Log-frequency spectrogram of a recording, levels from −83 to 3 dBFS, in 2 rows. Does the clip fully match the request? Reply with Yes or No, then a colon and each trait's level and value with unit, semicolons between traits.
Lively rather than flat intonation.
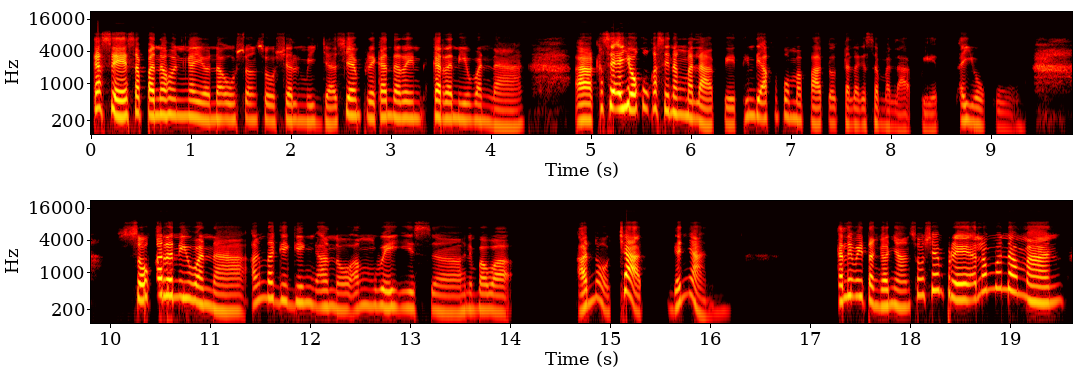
Yes: wide, 6.1 semitones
